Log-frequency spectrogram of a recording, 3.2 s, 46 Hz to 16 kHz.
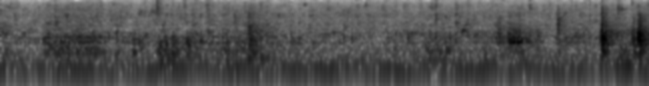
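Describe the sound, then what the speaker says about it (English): Transmission fluid from a 2022 Ford F-350 with a 10R140 transmission drains into a drain pan as a steady trickling, splashing liquid flow, with a few brighter splatters toward the end, close and unaccompanied by talk. "We'll go ahead and let it drain in the pan"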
